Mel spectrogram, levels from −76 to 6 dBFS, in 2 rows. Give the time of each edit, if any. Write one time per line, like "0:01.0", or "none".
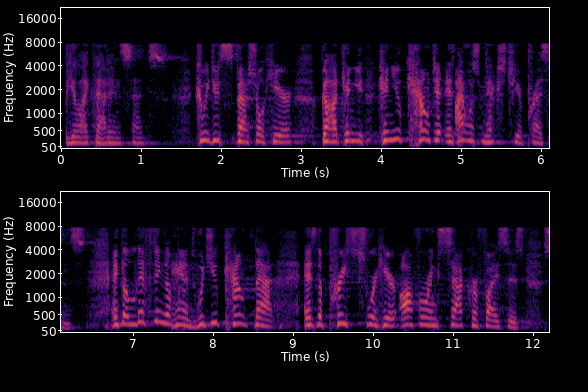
0:02.0
0:04.9
0:05.2
0:06.8
0:07.5
0:09.3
